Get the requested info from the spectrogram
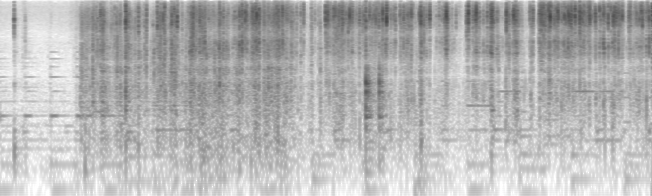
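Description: Thin clear plastic bag crinkling as hands handle and open it, starting about a second in.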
